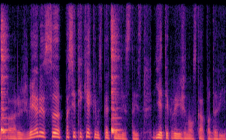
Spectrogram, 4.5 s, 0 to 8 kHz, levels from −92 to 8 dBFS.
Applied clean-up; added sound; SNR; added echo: neural mask model RNNoise.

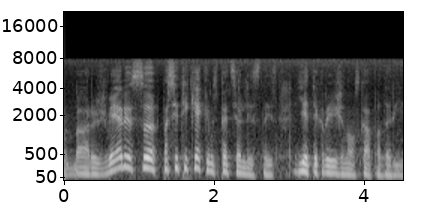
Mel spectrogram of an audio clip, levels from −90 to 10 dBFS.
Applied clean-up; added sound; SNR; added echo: none; none; none; none.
